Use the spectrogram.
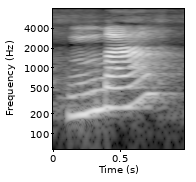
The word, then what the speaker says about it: mágico: Na palavra mágico, olha só, mágico. Então, a sílaba mais forte, ela dá um impulso, ela sobe. Então, mágico. Então, má é a sílaba tônica.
